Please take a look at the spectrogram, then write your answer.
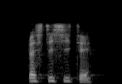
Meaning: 1. plasticity 2. malleability, pliability
- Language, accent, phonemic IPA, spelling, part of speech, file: French, France, /plas.ti.si.te/, plasticité, noun, LL-Q150 (fra)-plasticité.wav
